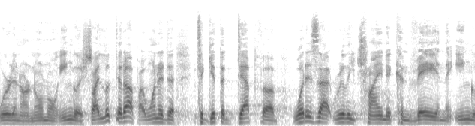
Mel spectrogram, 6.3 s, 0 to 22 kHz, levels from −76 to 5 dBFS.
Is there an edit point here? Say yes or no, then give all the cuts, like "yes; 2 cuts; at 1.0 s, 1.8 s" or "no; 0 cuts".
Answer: no; 0 cuts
